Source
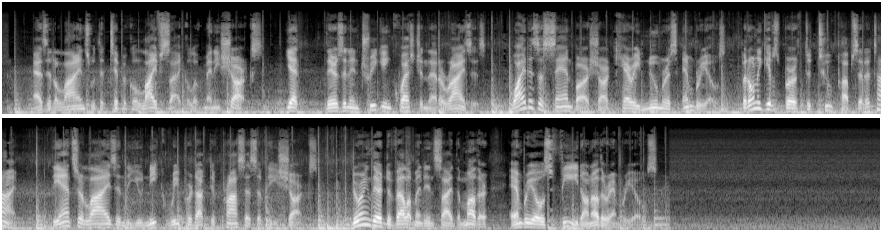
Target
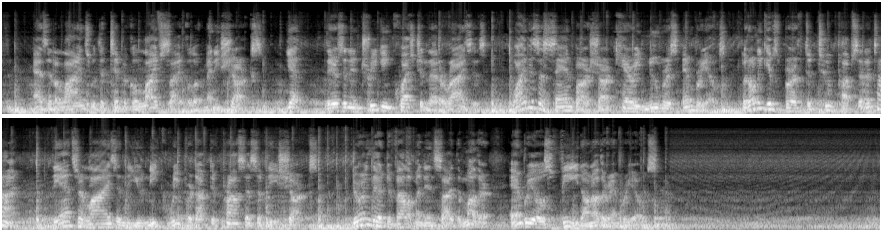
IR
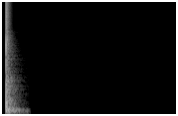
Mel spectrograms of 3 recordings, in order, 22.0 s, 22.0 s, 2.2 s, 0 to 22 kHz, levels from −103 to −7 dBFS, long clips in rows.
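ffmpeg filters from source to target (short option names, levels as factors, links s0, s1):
-filter_complex "[0:a]aphaser=in_gain=1:out_gain=1:delay=4.1:decay=0.43:speed=0.32:type=triangular,acrossover=split=1700|4600[s0][s1][s2];[s0]acompressor=threshold=0.0355:ratio=4[s3];[s1]acompressor=threshold=0.02:ratio=4[s4];[s2]acompressor=threshold=0.01:ratio=4[s5];[s3][s4][s5]amix=inputs=3:normalize=0[s6];[1:a]atrim=start_sample=2205[s7];[s6][s7]afir=irnorm=-1:irlink=0"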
